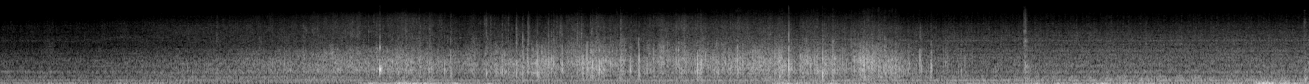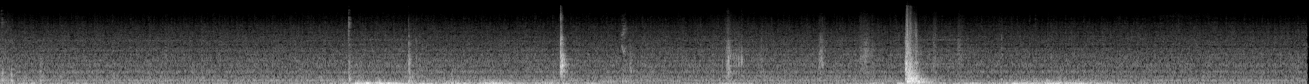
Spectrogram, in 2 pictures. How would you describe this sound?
Car drives up on a gravel road, stops and door opens, person steps out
